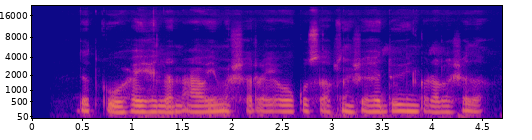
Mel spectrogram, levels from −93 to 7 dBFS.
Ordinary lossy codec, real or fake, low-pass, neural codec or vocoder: none; real; none; none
